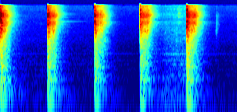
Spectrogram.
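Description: Hammer tapping five times, about two strikes a second, on a three-quarter-inch black iron pipe nipple over a spa pump motor's armature shaft, driving a new ball bearing onto the shaft by its inner race. Each strike is a short metallic knock with a brief ring.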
